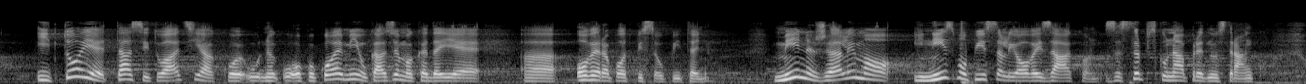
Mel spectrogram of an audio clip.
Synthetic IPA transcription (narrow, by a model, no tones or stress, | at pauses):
it̪o̞ːje̞t̪aːsit̪uaːt̪sijakonaoko̞ko̞jemiːukazuje̞mo̞kad̪aje | o̞ʋe̞ɾapo̞t̪̚pisaupiːt̪aɲṵ | miːne̞ʒelimo̞iniːsmopisalio̞ʋajzaːko̞nzasr̩pskunapɾed̪nust̪ɾaŋku̥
